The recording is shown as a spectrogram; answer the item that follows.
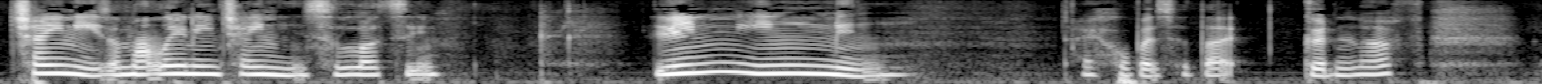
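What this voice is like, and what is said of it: Tired, slurred speech. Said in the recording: “this is how you can tell I'm tired. I'm slurring my words.”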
